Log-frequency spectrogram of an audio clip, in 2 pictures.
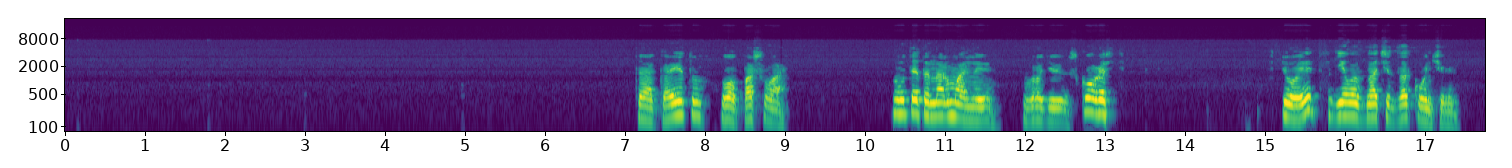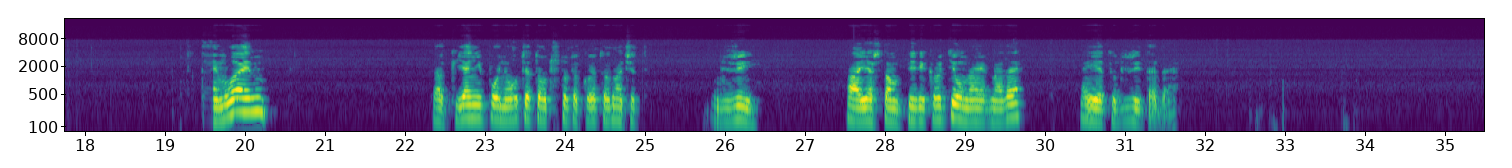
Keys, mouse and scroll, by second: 1.8 click, 2.9-5.0 drag, 14.7 space, 16.0 click, 16.5 click, 17.7-19.3 drag, 23.4 click, 29.6 click, 32.6 space.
